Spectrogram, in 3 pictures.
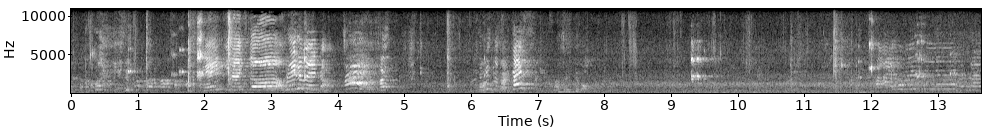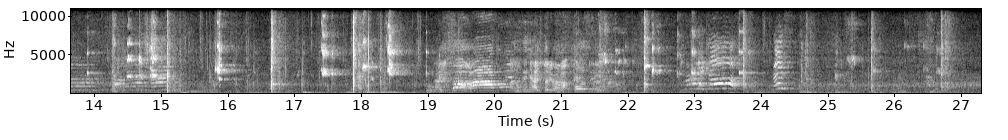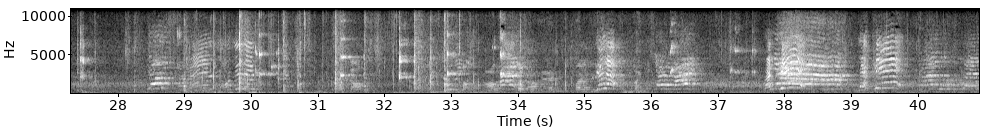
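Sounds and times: voices calling in a hall: 11.7s - 16.5s, 17.4s - 40.9s
racket hitting shuttlecock: 16.6s - 17.0s, 32.3s - 33.1s.

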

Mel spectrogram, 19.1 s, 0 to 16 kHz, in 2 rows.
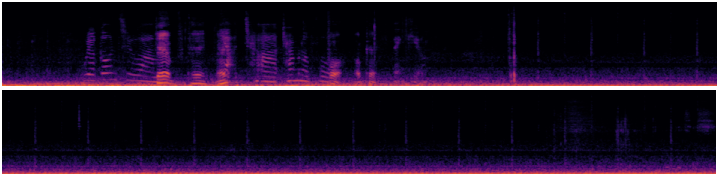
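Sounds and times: car engine idling: 0.0s - 19.0s
regular light ticking: 1.3s - 19.0s.

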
